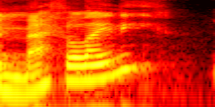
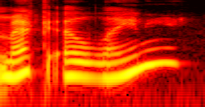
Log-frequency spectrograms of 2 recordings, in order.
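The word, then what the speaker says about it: McElhenney: The guy from Mac- I, I just say McElhaney. – Mac- is that how you say it? McElhaney? Oh, that actually makes a lot of sense.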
